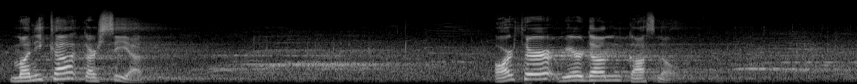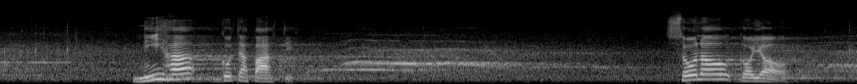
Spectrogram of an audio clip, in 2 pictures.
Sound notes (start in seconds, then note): 2.7 graduates cheer; 7.0 graduates cheer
